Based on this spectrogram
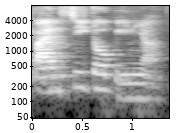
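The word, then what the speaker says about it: pancytopenia: अब तीनों ही अगर किसी स्थिति में डिक्रीज होते हुए दिखता है तो क्या होता है पैंसीटोपिनिया।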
